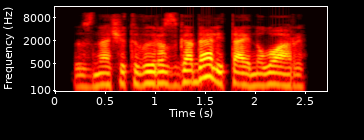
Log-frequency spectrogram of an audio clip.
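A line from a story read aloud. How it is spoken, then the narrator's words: Snorting smirk. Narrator (Russian): хмыкнул Дум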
